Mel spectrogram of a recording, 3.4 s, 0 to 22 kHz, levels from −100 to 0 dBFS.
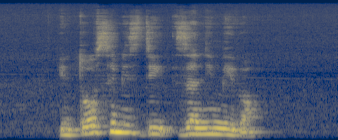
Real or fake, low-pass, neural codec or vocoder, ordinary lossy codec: real; 19.8 kHz; none; none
